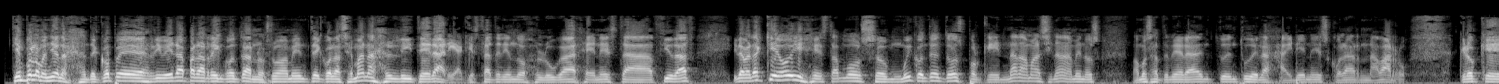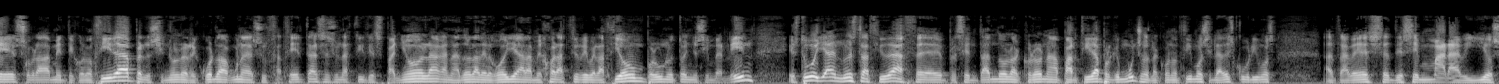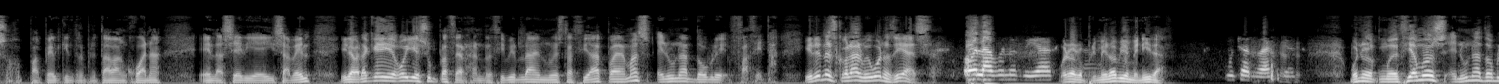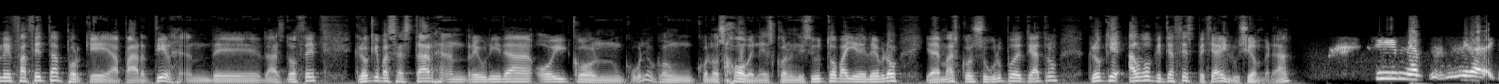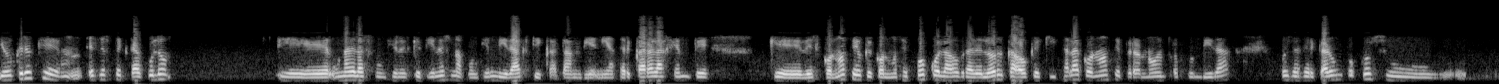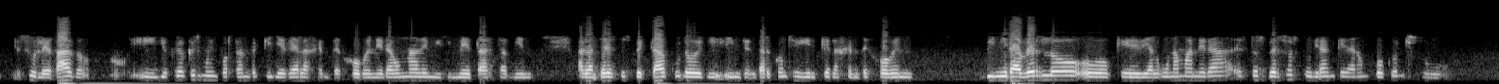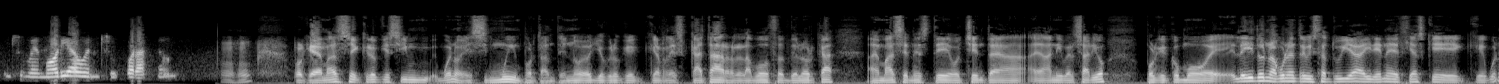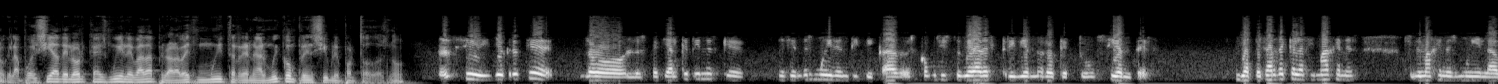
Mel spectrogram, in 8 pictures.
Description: AUDIO: Hoy 27/01 ha sido un verdadero placer charlar ampliamente con la actriz Irene Escolar sobre Lorca, la poesia, el amor....la radio te ofrece...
